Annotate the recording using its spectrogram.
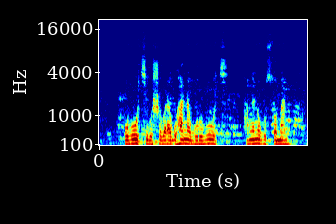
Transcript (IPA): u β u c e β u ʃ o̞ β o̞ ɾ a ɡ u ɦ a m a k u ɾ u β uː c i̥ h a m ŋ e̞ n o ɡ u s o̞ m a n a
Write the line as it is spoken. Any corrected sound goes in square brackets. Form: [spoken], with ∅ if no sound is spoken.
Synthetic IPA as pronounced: u β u c [i] β u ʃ o̞ β o̞ ɾ a ɡ u ɦ a [n] a [ɡ] u ɾ u β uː c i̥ h a m ŋ e̞ n o ɡ u s o̞ m a n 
